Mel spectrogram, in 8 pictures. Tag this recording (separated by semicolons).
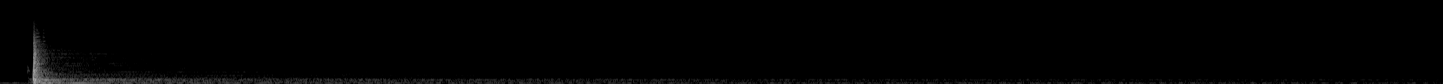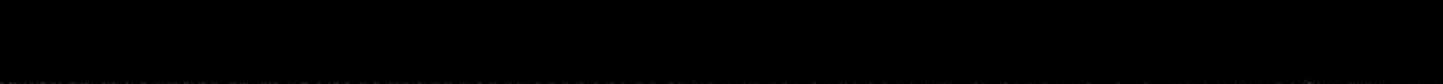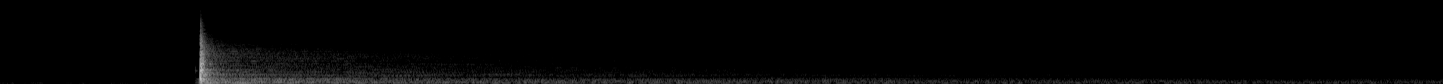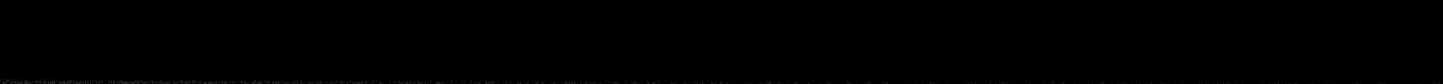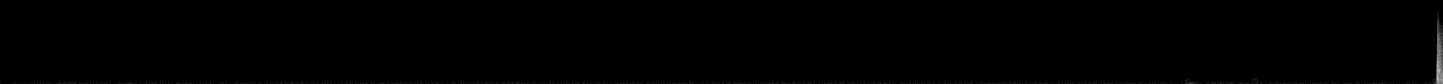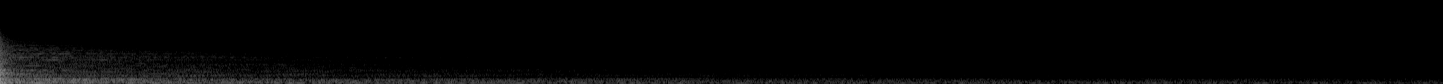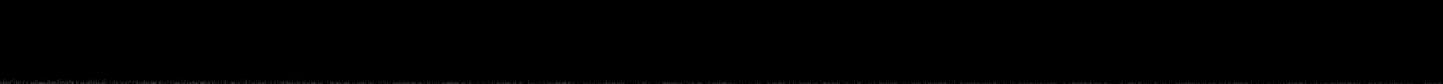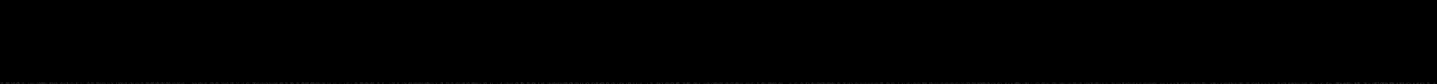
sustain; interior; piano; pedal; string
